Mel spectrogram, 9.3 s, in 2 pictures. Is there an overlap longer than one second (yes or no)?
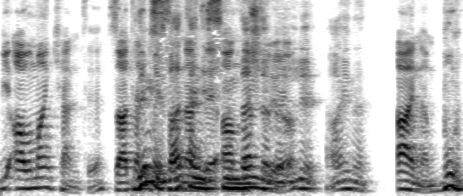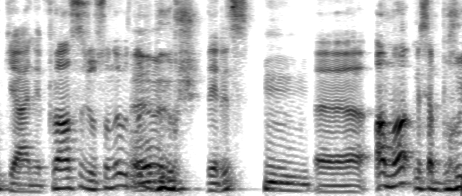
yes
